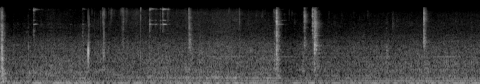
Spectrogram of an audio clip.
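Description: Kubota tractor's diesel engine idling steadily, with several sharp jingles and clicks from the key ring hanging off the ignition key.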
